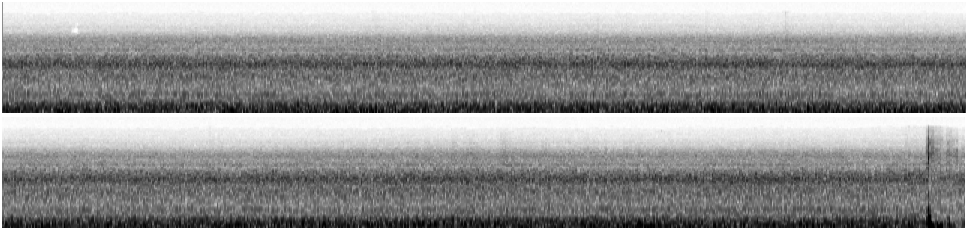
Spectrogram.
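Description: Automatic car wash running, heard from inside the car's cabin: a steady noise of spinning soft-cloth strips and water sweeping over the body, over a low machinery hum.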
